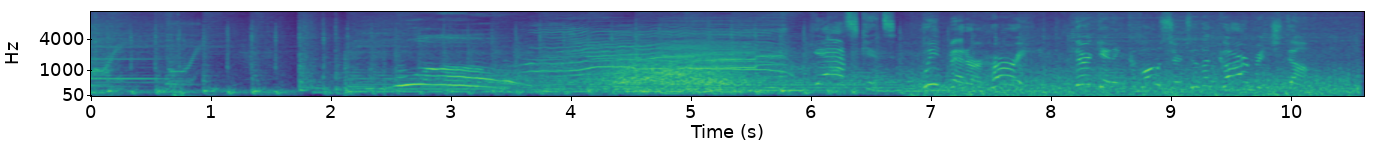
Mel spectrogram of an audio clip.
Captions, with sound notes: Whoa! [screaming] Gaskets! We'd better hurry. They're getting closer to the garbage dump.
